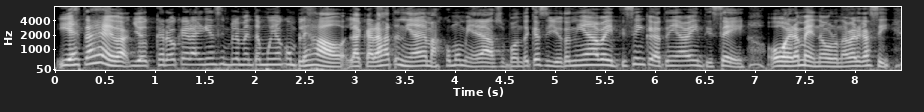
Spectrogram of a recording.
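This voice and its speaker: A young Venezuelan woman co-hosts a casual podcast, rattling off a story at a quick clip in slangy, animated chat. Her voice sits a little high and comes through smooth and clear. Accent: Venezuelan Spanish. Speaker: podcast co-host.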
